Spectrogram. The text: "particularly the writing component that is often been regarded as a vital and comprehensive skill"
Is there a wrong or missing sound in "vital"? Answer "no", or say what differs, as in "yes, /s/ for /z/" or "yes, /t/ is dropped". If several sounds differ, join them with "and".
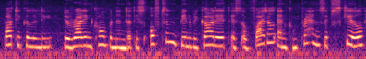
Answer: no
